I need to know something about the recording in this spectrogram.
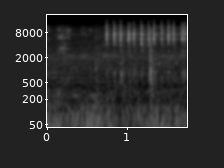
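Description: A game character munches food with quick, repeated crunches.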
